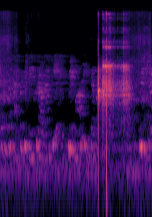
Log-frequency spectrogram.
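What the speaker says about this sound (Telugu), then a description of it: "ఇవి వేసుకుని బాగా కలుపుకోవాలి" Chopped chili and lemon being stirred into a spicy homemade snack in a bowl, with a couple of sharp clinks of a spoon against the bowl and soft scraping, while someone talks throughout.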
